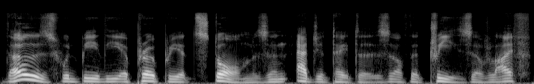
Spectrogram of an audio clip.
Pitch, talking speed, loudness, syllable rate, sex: 120 Hz, 145 wpm, -19 LUFS, 3.8 syllables/s, male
